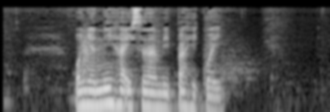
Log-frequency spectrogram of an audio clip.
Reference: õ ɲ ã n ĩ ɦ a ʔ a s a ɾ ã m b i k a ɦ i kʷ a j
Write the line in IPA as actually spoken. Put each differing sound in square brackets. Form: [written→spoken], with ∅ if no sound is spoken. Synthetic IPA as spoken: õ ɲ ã n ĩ ɦ a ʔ [a→i] s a ɾ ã m b i [k→p] a ɦ i kʷ a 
